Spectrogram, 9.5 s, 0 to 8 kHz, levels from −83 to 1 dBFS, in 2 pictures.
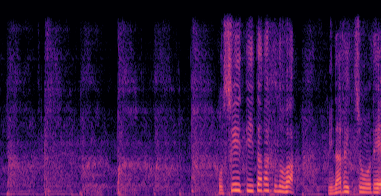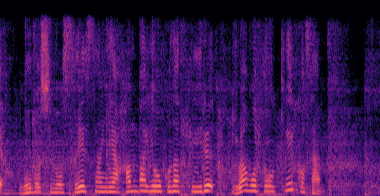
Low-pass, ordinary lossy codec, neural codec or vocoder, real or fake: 7.2 kHz; none; codec, 16 kHz, 4.8 kbps, FACodec; fake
